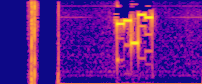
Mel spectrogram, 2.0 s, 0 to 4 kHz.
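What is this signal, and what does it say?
Five-tone selective call (ZVEI), heard as quick runs of five tones, tones of about 70 ms. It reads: 89220
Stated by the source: Five-tone ZVEI selective call 89130 received by SDR.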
